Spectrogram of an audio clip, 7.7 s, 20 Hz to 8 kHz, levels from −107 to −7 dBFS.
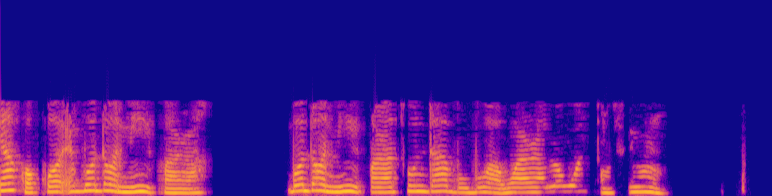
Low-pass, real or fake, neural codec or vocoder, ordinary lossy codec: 7.2 kHz; fake; codec, 16 kHz, 8 kbps, FreqCodec, larger model; AAC, 16 kbps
